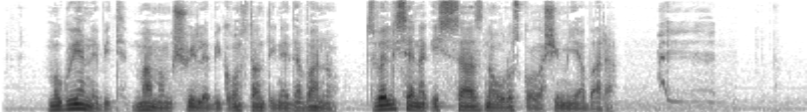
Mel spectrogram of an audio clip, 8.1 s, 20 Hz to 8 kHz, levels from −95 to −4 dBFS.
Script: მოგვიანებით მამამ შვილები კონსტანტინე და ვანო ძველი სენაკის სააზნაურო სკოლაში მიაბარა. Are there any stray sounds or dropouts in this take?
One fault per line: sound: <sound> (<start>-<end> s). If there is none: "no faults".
sound: laugh (6.6-7.2 s)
